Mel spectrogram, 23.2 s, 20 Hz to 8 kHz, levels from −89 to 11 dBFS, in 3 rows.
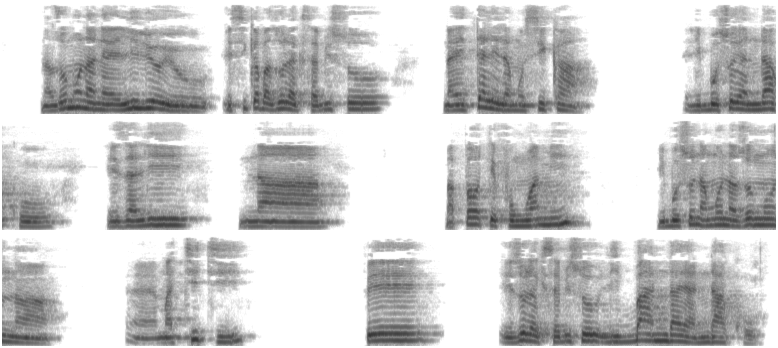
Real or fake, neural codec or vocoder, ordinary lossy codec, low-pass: fake; vocoder, 44.1 kHz, 128 mel bands every 256 samples, BigVGAN v2; MP3, 32 kbps; 7.2 kHz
